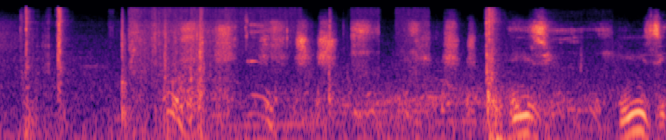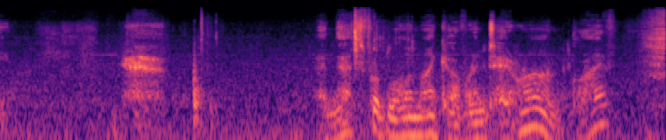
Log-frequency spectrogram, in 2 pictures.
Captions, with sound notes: -(MAN GRUNTING) -(ROSS SHUSHES) Easy. Easy. Yeah, and that's for blowing my cover in Tehran, Clive.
